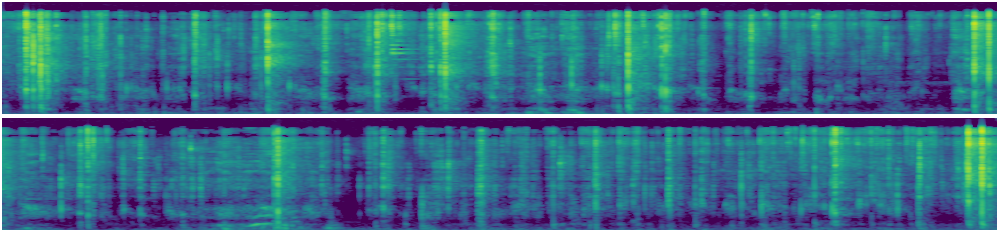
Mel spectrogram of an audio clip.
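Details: First raw whole Thai duck for Nomyen, a Pit Bull fed a raw diet: loud crunching bites in irregular clusters, some rapid and crackling, others single hard snaps, with a soft low grunt near twelve seconds.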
